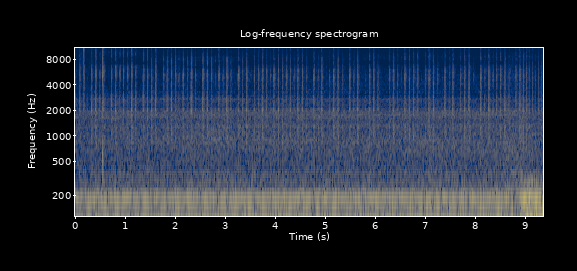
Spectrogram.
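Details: BMW E46 ZHP fitted with an ESS TS1 supercharger, idling: loose rattling or knocking noise, briefly louder on a small throttle blip.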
